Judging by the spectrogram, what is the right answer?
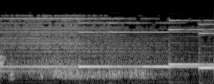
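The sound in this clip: An incoming call rings on a radio call-in line as a steady, continuous electronic ringing tone, moderately loud, with no talk over it.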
